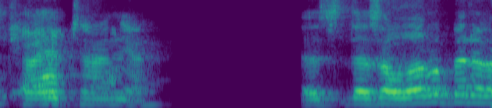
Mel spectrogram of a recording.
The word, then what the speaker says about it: Chaitanya: Oh, at the 25 seconds, he explains how to pronounce Chaitanya. And I just naturally, I think I hear Chaitanya. I don't know. Yeah, that's what he's saying. He says Chaitanya.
